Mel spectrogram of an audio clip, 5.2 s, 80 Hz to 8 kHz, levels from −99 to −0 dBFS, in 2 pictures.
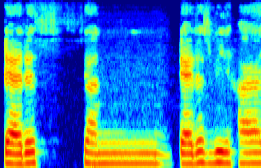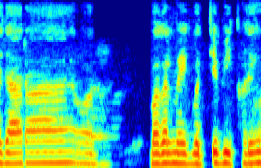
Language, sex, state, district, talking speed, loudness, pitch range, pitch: Hindi, male, Bihar, Supaul, 170 wpm, -19 LUFS, 175-185 Hz, 180 Hz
